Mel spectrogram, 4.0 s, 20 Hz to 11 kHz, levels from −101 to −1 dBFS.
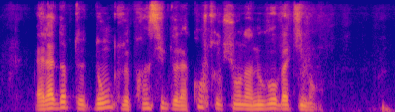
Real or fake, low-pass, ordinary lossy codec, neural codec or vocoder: real; 9.9 kHz; Opus, 16 kbps; none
